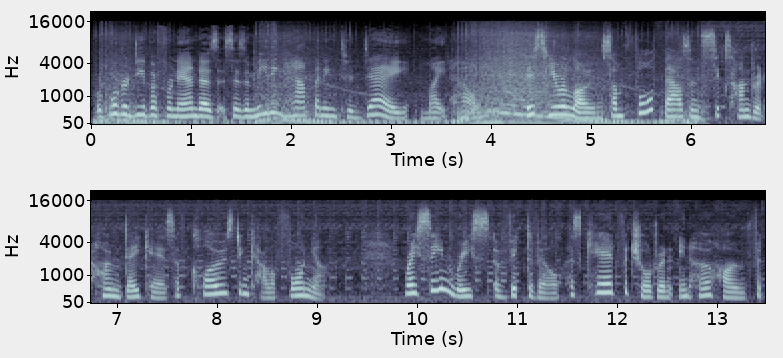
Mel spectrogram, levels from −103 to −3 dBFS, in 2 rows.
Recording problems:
traffic noise; loud; throughout; 9 dB below the speech

